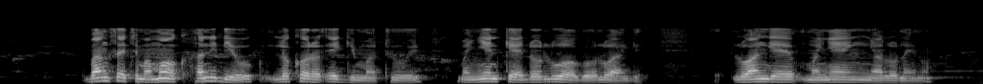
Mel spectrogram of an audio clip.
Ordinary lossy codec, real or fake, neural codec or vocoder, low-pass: none; real; none; 5.4 kHz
